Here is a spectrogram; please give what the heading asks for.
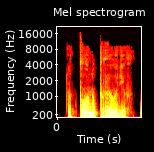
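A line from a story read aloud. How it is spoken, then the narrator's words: Exclaimed. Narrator (Ukrainian): вигукнув Рон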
